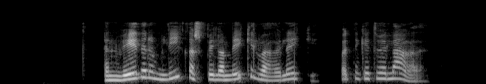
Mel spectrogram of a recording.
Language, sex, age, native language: Icelandic, female, 50-59, Icelandic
